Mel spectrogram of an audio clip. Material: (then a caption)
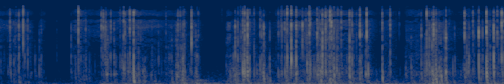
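Plastic. Long nails crinkle and squeeze a flat plastic package of gel eye pads. The result is a busy run of sharp, bright crackles and crunches, with a few brief quiet gaps between bursts.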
